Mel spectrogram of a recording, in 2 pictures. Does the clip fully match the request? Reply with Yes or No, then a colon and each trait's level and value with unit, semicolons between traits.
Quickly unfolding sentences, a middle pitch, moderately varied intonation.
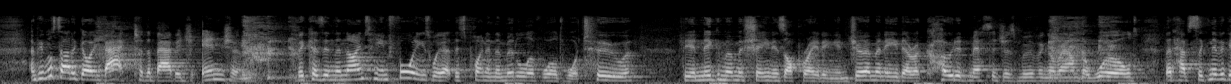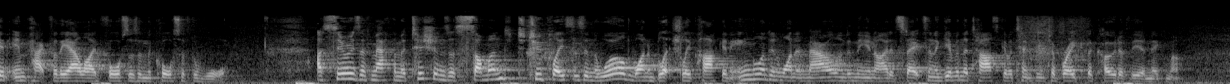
Yes: fast, 225 wpm; medium, 175 Hz; average, 4.0 semitones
